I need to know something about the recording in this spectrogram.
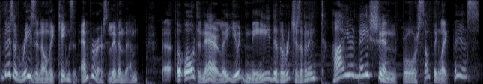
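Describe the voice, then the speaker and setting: A man's voice: a little high, wildly swooping pitch, moderate pace, husky, soft background music, heavily acted. A man playing an eager, pushy wizard salesman in a comedic fantasy roleplay, chatty and stammering through his sales patter. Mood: coaxing, nervous.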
